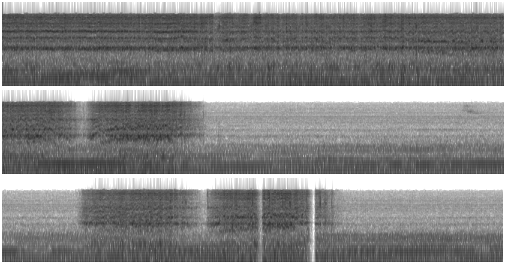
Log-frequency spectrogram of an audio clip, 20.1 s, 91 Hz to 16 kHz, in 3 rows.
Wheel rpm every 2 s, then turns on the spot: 230, 230, 230, 160, 80, 0, 0, 90, 100, 0.
none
